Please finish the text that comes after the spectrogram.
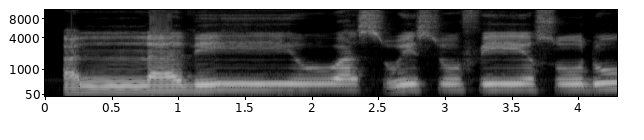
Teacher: Lamnya sendiri keluar dari ujung lidah bertemu dengan langit-langit bagian depan. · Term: alif lam syubbiha bisyamsiyah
